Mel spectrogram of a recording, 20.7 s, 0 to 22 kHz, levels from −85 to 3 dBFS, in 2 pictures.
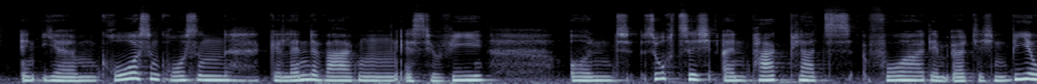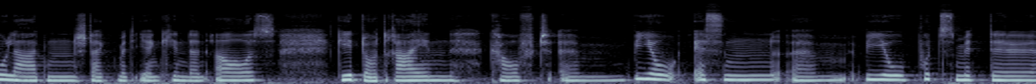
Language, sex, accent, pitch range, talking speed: German, female, German, 180-225 Hz, 85 wpm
